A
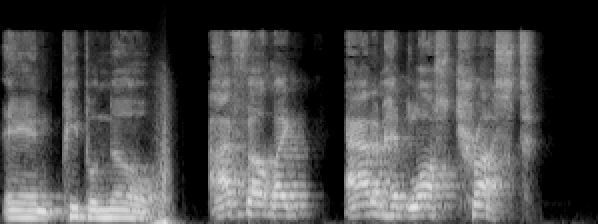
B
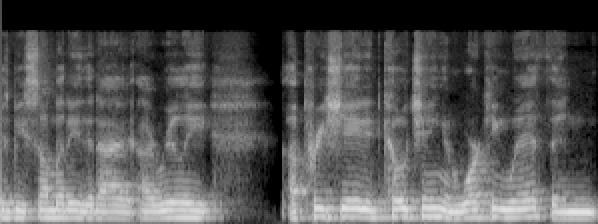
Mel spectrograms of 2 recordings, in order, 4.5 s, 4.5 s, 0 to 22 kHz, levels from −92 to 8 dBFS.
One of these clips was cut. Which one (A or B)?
A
